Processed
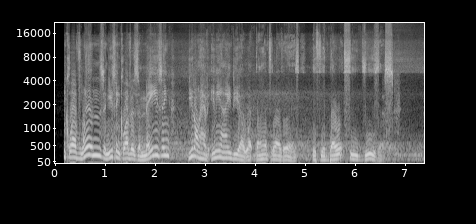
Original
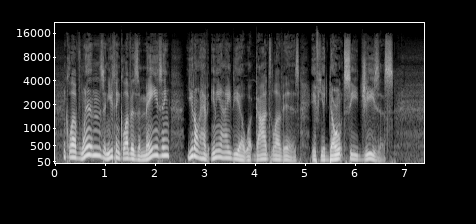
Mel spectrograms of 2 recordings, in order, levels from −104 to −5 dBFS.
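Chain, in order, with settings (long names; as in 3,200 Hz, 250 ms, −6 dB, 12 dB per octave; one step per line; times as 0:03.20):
de-essing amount 55%
RIAA equalisation recording
noise gate −42 dBFS, range −44 dB
time-frequency box erased 0:03.89–0:06.54, 610–5,100 Hz
in parallel at −2.5 dB: compressor whose output falls as the input rises −36 dBFS, ratio −1
on the sum: soft clipping −25.5 dBFS, distortion −10 dB
on a send: feedback delay with all-pass diffusion 1,077 ms, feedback 51%, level −16 dB
on the sum: level +5.5 dB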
